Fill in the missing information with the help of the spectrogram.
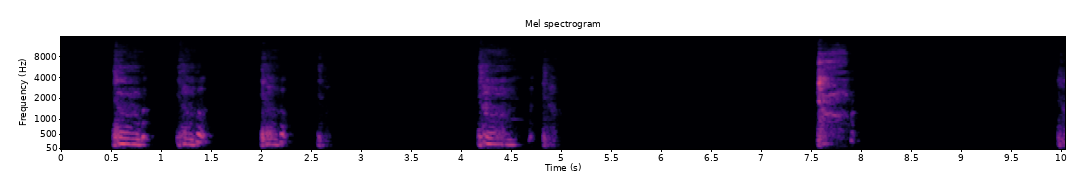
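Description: Repeated harsh, barking coughs in short bursts, about seven in all, separated by silent pauses.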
